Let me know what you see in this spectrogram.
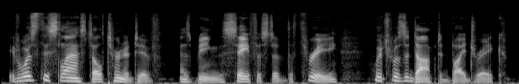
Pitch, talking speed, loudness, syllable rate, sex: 125 Hz, 195 wpm, -20 LUFS, 5.7 syllables/s, male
